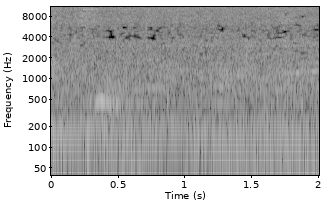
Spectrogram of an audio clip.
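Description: A thick liquid pours slowly into a glass.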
